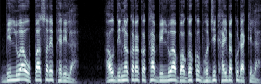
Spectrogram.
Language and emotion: Odia, neutral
